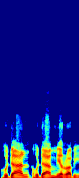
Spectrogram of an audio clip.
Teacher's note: Ini idgham yang tanpa dengung karena nun matinya ketemu ro ya.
